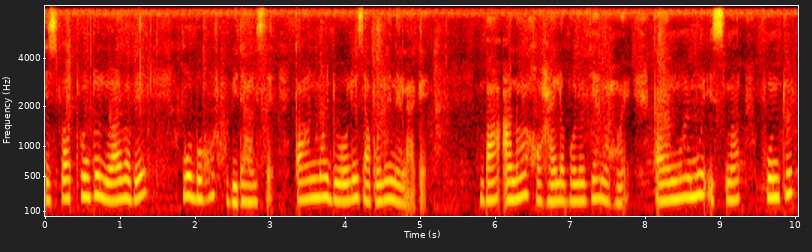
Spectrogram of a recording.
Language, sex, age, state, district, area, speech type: Assamese, female, 45-60, Assam, Morigaon, rural, spontaneous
